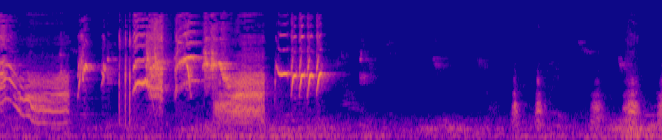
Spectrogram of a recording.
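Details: Javan myna tutor and lure song: opening with loud, harsh, squawking phrases and a few high whistled notes, then a quick burst of four sharp clicks, fading into quieter, scattered chirps.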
